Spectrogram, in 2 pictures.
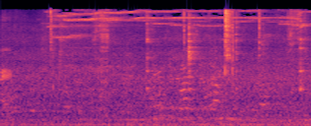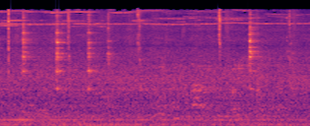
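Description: Steady low rumble of road traffic, with scattered short light clicks and clinks over it.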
